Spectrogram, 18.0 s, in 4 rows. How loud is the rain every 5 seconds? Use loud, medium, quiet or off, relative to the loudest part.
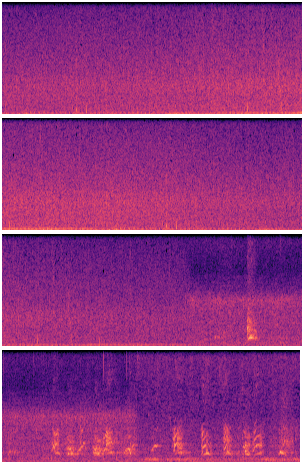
loud, loud, medium, medium.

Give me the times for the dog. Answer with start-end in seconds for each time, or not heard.
12.2-17.9.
